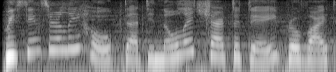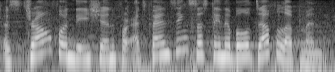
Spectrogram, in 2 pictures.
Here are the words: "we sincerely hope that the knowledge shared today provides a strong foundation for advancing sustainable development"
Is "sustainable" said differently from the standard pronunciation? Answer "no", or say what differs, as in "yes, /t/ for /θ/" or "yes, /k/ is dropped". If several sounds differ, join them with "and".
no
